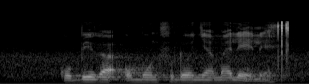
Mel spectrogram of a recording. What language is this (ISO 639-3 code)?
ssw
